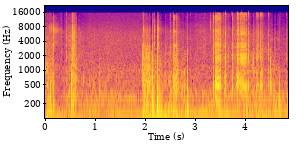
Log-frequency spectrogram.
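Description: A solid green bar of soap is scraped with a thin metal tool, shaving soap curls off it. Short dry scrapes and crackly ticks come in an irregular, fairly quick series over a low background hum, growing a little louder and rougher around the middle of the clip.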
